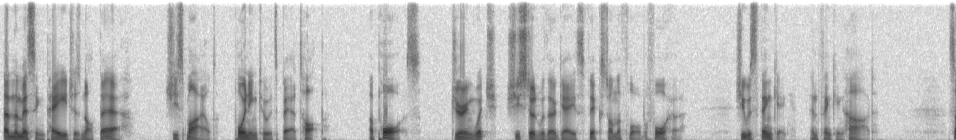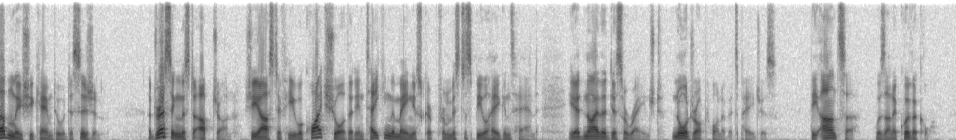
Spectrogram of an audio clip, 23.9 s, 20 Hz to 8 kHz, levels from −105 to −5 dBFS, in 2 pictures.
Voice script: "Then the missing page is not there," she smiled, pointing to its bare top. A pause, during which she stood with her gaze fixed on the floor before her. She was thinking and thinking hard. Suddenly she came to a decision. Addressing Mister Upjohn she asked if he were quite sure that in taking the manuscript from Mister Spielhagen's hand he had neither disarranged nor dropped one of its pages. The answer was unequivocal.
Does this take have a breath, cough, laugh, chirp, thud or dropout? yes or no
no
